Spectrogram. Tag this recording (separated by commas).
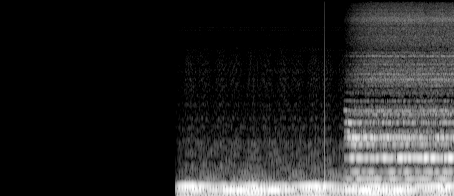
Music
